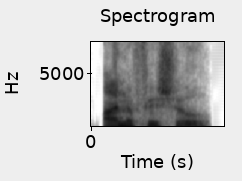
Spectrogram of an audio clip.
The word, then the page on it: unofficial: Indian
